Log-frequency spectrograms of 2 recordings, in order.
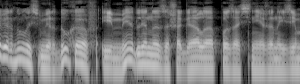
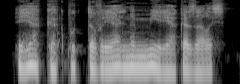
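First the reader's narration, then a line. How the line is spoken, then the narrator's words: Whisper. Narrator (Russian): прошептала она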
